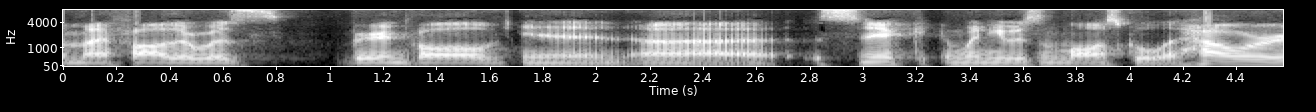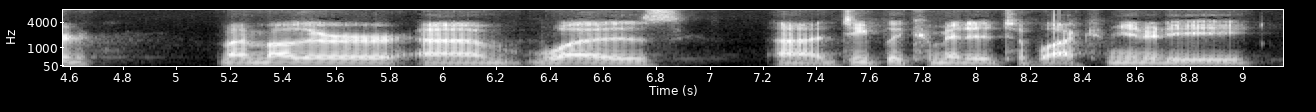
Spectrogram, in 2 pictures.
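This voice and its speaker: A man's voice: on the low side, vocal fry. A middle-aged man being interviewed, speaking thoughtfully with frequent fillers and restarts. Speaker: guest, leadership consultant. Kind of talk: reflective conversational interview.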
